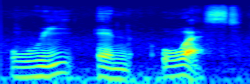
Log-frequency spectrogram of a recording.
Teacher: OU at the start of the syllable makes a W sound, just like in the words woman and west.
